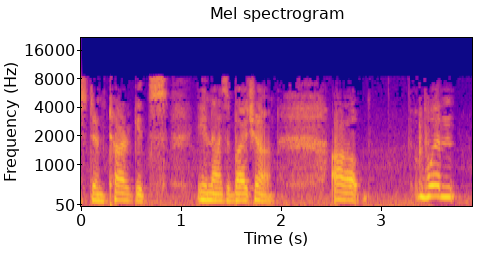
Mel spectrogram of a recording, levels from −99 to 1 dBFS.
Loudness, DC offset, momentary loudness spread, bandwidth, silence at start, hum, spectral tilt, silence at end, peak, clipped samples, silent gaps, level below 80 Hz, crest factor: -14 LUFS; under 0.1%; 12 LU; 8.8 kHz; 0 s; none; -5.5 dB/octave; 0 s; 0 dBFS; under 0.1%; none; -38 dBFS; 14 dB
